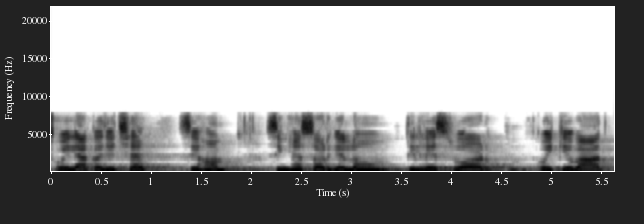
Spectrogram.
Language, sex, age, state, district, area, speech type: Maithili, female, 45-60, Bihar, Supaul, rural, spontaneous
